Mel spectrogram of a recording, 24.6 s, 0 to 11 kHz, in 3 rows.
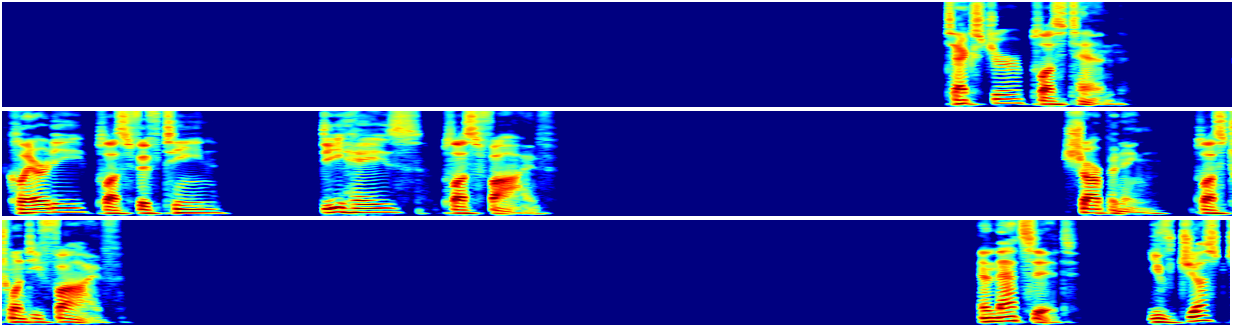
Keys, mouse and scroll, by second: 0.2-1.5 drag, 7.5 click, 8.2 Left, 8.3 1, 9.6 click, 10.2-11.2 typing, 12.6 click, 13.2 BackSpace, 13.4 5, 16.0 click, 18.0-18.9 typing, 20.1 click.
